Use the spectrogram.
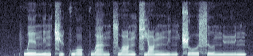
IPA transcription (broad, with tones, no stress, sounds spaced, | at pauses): pʰ w e˥˩ ɪ̯ n̪ i˥ n t͡ɕ y˥ k w ɔ˥˩ k w a˨˩ n t͡s w ɑ˥ ŋ t͡ɕ j ɑ˥ ŋ n̪ i˨˩ ŋ ʈ͡ʂ o˥ ʊ̯ s ɹ̩˥ n̪ y˥ n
